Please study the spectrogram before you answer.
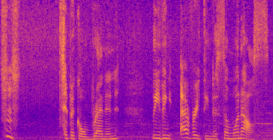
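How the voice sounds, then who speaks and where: A woman playing a sharp-tongued, distrustful young girl in a video game, blunt and snippy. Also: fairly high pitch, moderate pace, close to an everyday voice. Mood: teasing, scornful. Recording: music underneath. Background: background music.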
